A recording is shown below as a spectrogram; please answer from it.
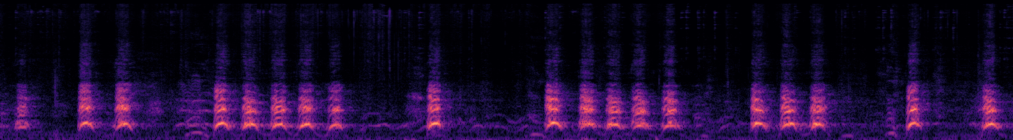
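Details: Kangal shepherd dogs bark in loud, deep bursts of rapid woofs, agitated by wolves howling nearby during a night wolf watch; a lone wolf separated from its pack is suspected.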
